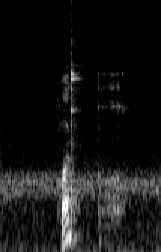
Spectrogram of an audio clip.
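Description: A light metallic clink about a second in, ringing briefly, as a stainless steel blank end plug removal tool's keyway is set onto the metal end plug.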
